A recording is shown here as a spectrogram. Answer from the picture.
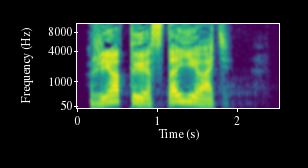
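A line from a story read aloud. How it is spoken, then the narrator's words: Growled command. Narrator (Russian): леди Митас, и она рыкнула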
